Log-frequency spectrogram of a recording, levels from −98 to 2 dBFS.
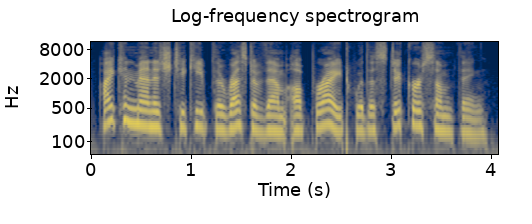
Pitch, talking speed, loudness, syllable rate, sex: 190 Hz, 220 wpm, -18 LUFS, 5.3 syllables/s, female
